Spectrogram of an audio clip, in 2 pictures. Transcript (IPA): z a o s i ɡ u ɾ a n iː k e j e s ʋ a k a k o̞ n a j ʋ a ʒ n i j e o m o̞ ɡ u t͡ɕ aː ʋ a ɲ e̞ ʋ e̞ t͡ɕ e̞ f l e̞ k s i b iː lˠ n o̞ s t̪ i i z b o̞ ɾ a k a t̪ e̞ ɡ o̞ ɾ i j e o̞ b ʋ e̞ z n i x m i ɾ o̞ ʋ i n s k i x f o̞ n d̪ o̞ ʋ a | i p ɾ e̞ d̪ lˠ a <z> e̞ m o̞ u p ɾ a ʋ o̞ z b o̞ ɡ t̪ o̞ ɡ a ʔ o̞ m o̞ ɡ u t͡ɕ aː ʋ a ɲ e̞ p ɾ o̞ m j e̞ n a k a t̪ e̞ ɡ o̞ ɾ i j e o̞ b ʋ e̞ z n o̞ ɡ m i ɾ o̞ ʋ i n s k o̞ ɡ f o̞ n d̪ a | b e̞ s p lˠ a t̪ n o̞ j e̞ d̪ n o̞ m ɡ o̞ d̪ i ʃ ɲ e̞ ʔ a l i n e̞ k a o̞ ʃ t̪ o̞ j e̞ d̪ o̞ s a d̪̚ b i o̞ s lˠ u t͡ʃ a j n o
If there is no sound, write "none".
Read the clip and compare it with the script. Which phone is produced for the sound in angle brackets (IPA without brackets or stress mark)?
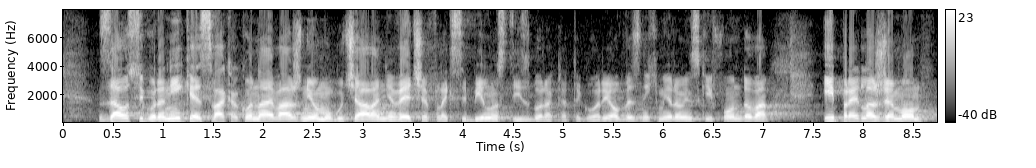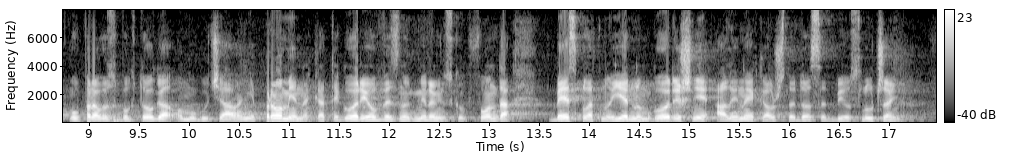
ʒ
